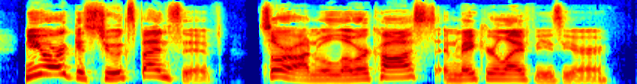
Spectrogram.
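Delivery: ordinary delivery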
